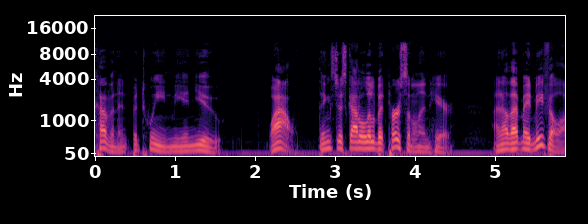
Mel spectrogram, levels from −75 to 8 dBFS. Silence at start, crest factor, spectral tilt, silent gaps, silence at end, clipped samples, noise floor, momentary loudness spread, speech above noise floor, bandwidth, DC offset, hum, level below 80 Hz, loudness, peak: 0 s; 20 dB; -6 dB/octave; none; 0 s; under 0.1%; -49 dBFS; 13 LU; 27 dB; 11.5 kHz; under 0.1%; none; -42 dBFS; -22 LUFS; -2 dBFS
